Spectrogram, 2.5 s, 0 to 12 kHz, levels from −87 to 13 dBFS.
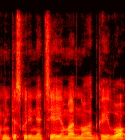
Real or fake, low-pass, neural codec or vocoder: real; 10.8 kHz; none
